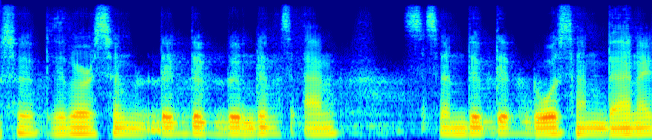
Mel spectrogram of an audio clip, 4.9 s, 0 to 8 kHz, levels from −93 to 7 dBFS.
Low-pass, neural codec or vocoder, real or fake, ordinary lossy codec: 7.2 kHz; codec, 16 kHz, 0.5 kbps, X-Codec, HuBERT features, trained on balanced general audio; fake; none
